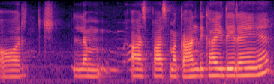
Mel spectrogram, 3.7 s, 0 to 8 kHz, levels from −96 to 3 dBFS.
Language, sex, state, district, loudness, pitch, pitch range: Hindi, female, Uttar Pradesh, Budaun, -20 LUFS, 200 Hz, 190-215 Hz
